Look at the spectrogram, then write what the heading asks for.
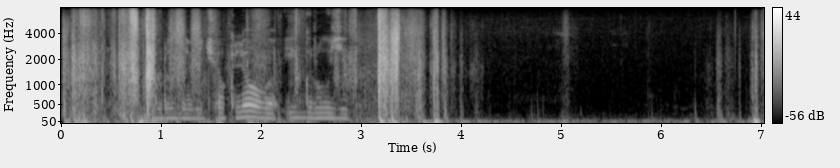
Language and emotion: Russian, neutral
